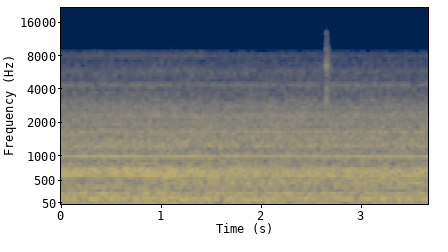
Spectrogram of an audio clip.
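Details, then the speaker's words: Westinghouse 90% furnace after replacing the faulty, loud inducer fan that could not build enough pressure for ignition; new inducer runs with a smooth, even whir, no rattle or scrape, and the control shows a solid light. "That sounds much better. And you notice we have a solid light over here this time."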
